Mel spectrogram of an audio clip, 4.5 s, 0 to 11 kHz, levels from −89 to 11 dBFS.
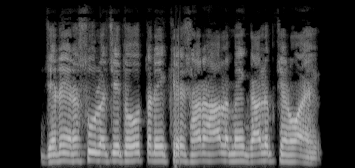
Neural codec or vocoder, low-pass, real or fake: none; 9.9 kHz; real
